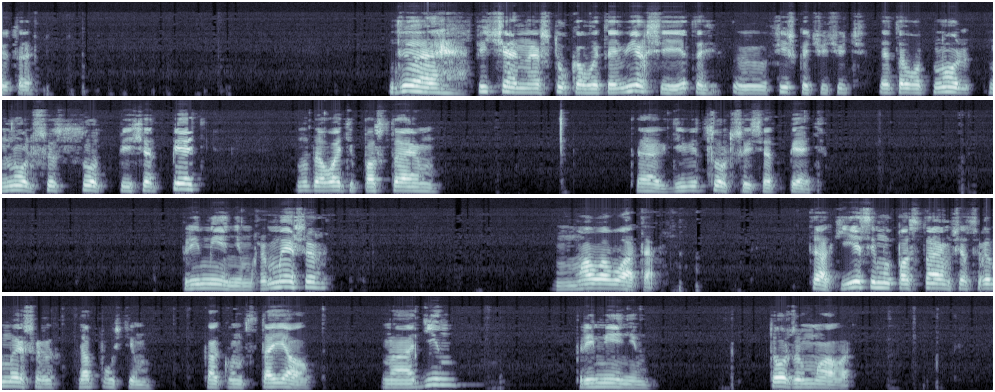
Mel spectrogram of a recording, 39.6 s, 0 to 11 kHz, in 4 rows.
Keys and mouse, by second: 0.2 shift+r, 0.9-2.2 shift+r, 6.2-22.8 drag, 26.7 ctrl+z, 29.1-39.6 drag.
